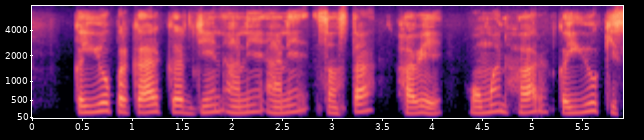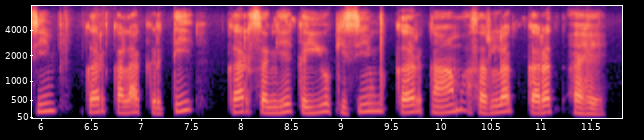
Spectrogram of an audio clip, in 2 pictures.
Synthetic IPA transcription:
kəjjopɾəkaːɾkəɾd͡ʒeːnaːneʔaːnesə̃nst̪ʰa | hɐʋe | oːmənhəɾkəjjokɪsimkəɾkɐlaːkɾɪt̪i | kəɾsə̃ŋɡʱekəjjokɪsimkəɾkaːməsəɾləɡkəɾət̪̚əɦe

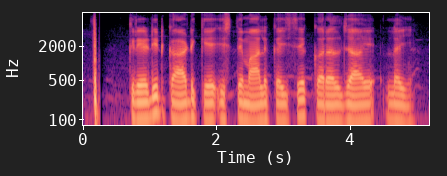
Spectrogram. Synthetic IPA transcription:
kɾeːɖɪʈkaːɾɖkeʔɪst̪eːmaːlkəisekəɾəld͡ʒaːeləi

